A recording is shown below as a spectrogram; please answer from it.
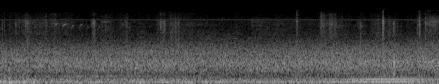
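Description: Steady clip-clop of hooves as a horse walks at an even pace, close by, over a constant low background hum.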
